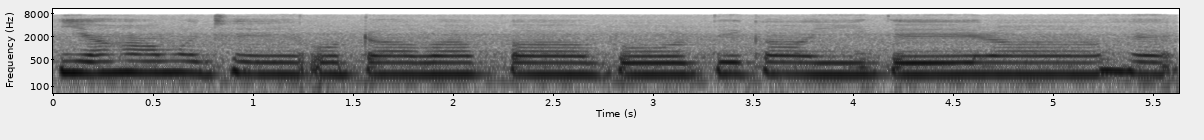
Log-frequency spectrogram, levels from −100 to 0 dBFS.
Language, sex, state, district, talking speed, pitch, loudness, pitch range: Hindi, female, Madhya Pradesh, Umaria, 95 wpm, 210 Hz, -14 LUFS, 205-220 Hz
